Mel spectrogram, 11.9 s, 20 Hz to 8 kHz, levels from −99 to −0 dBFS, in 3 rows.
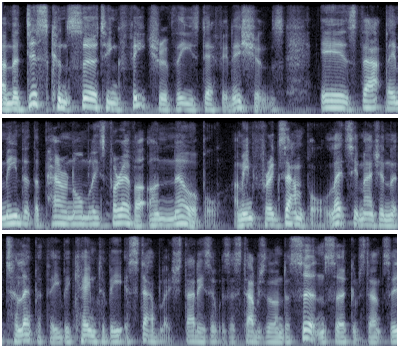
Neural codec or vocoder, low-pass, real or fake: none; 7.2 kHz; real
